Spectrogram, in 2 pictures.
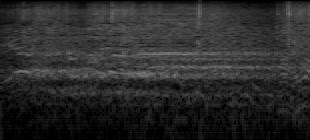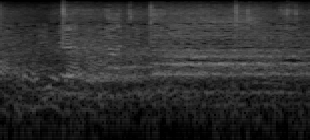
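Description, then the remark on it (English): A large crowd of Napoli football fans sings the Italian version of a chant together, in a video of Gonzalo Higuain dancing with the fans. It is a loud, steady wall of massed voices with a droning melodic line, and occasional sharp claps or shouts cut through. “So they're actually singing the Italian version, the same song that the fans.”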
